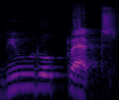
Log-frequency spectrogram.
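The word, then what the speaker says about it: bureaucrat: যে যারা সরকারি চাকরি করে এবং ডিপার্টমেন্টাল রুলসকে অন্ধভাবে মনে করে, মানে অন্ধভাবে অনুসরণ করে, তারাই হচ্ছে আসলে এই বিউরোক্র্যাট। উচ্চারণটা বলেন বিউরোক্র্যাট, বিউরোক্র্যাট, বিউরোক্র্যাট।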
